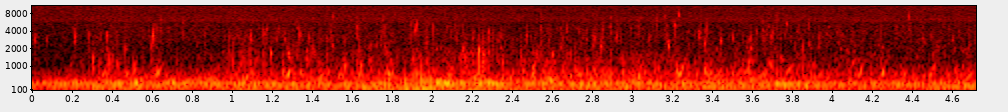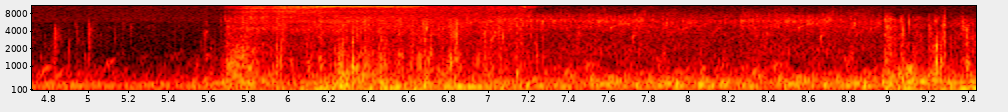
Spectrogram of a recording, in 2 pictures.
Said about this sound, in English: Around them, a dozen divers exhale bubble jets.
